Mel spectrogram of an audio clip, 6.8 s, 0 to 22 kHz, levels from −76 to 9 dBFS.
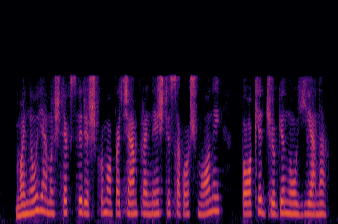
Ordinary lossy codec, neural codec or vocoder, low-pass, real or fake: AAC, 24 kbps; codec, 16 kHz in and 24 kHz out, 0.8 kbps, FocalCodec, streaming, 65536 codes; 5.4 kHz; fake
